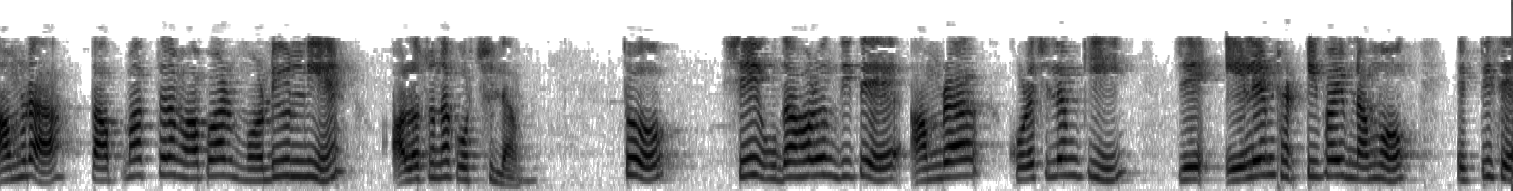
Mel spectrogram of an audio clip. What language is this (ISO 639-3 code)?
ben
